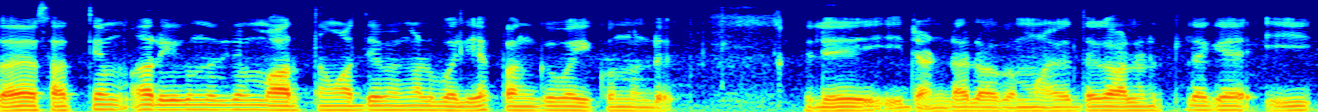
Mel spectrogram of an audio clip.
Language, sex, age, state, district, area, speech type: Malayalam, male, 18-30, Kerala, Malappuram, rural, spontaneous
